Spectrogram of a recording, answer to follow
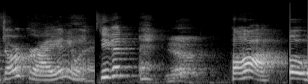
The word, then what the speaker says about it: Darkrai: Ooh, Darkrai.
